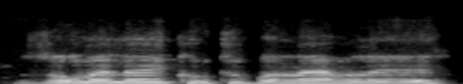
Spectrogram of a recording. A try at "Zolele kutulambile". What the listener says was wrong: Lambile. You have a long vowel. Remember, the N is there for your nasal. You don't read it.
